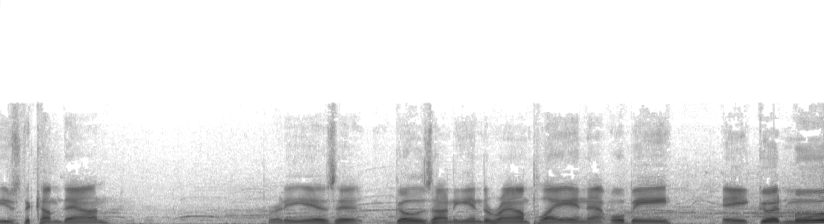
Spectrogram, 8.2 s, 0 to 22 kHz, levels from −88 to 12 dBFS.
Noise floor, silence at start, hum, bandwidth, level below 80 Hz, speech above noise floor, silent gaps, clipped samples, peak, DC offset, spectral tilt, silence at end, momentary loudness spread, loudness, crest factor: -42 dBFS; 0 s; none; 11.5 kHz; -46 dBFS; 26 dB; none; under 0.1%; 0 dBFS; under 0.1%; -6.5 dB/octave; 0 s; 12 LU; -17 LUFS; 16 dB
